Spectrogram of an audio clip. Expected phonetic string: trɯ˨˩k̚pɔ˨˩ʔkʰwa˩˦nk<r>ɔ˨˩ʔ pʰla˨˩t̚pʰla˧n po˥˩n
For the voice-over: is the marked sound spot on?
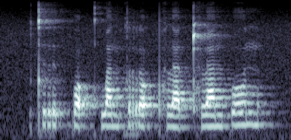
yes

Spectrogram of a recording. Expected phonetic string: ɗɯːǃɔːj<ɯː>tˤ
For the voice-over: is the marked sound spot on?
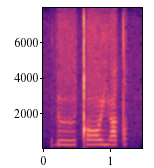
no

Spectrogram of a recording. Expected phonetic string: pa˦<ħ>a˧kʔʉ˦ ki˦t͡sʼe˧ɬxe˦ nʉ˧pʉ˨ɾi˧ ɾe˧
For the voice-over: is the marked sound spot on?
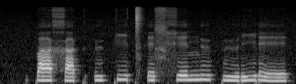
no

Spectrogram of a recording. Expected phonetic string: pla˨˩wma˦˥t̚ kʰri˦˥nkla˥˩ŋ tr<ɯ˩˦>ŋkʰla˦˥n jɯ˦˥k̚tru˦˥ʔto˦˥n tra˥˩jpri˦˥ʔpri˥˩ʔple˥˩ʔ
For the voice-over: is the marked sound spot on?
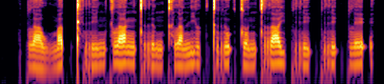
no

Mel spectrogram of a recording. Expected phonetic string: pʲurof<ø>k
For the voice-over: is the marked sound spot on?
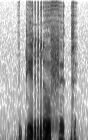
yes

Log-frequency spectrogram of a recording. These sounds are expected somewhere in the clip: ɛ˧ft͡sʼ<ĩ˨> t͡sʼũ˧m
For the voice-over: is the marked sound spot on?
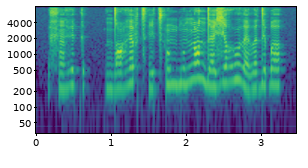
no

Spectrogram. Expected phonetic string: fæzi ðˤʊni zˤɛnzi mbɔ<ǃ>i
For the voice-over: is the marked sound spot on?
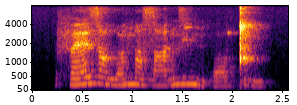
yes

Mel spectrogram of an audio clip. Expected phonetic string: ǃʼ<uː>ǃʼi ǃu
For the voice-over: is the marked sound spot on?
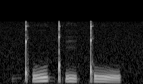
no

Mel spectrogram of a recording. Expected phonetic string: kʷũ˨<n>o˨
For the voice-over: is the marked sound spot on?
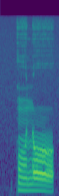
yes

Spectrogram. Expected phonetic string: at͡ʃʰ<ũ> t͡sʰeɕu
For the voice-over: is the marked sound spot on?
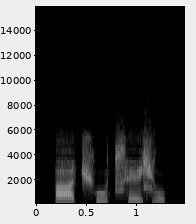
no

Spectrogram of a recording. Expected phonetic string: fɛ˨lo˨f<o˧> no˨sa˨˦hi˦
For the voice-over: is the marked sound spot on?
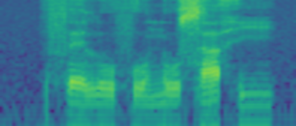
no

